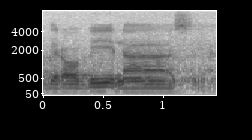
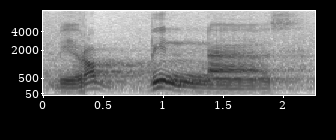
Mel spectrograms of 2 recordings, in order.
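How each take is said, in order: First: The nasal n sound is short, not held. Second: The nasal n sound is doubled and held. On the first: The speaker calls it wrong. "Yang kurang benar adalah" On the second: The speaker calls it right. "ini ada uh, nun, kemudian tasdid, sehingga dibacanya uh, bi rabbin nas"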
